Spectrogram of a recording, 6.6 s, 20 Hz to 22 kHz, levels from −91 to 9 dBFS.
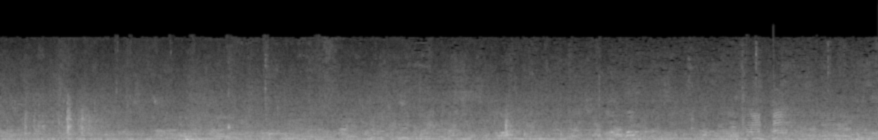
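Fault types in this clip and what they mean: Chunks out of order: a 100 ms chunk plays one slot late, swapping with its neighbour, so the sound briefly jumbles at 4.5 and 5.6 s.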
